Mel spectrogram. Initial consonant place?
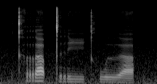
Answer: velar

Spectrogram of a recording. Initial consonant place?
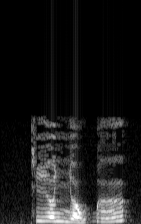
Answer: palatal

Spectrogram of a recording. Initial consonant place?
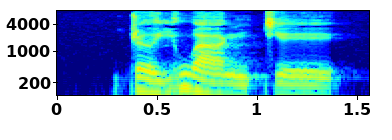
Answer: retroflex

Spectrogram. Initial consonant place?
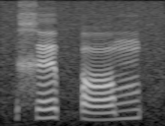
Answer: velar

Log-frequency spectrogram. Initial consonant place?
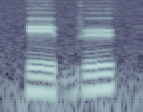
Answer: labial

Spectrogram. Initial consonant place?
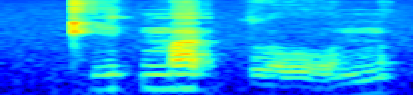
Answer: velar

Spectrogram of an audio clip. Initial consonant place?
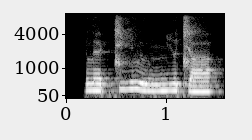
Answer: alveolar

